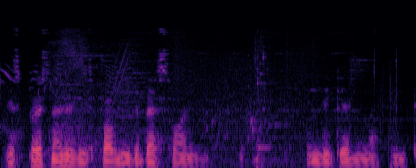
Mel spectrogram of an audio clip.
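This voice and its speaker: Low, very mellow young male game streamer. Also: fairly even intonation, brisk, slight background noise, rough recording. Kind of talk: casual gameplay commentary.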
